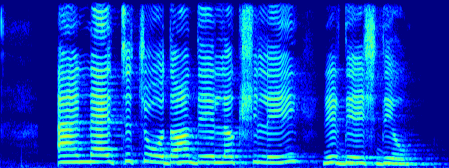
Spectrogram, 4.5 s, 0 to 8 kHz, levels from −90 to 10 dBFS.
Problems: none marked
